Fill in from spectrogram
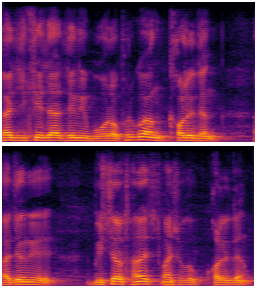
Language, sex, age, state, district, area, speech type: Bodo, male, 60+, Assam, Chirang, rural, spontaneous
